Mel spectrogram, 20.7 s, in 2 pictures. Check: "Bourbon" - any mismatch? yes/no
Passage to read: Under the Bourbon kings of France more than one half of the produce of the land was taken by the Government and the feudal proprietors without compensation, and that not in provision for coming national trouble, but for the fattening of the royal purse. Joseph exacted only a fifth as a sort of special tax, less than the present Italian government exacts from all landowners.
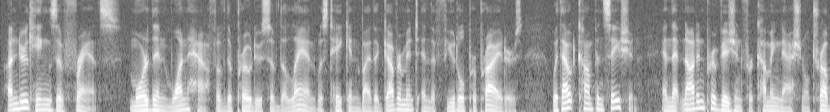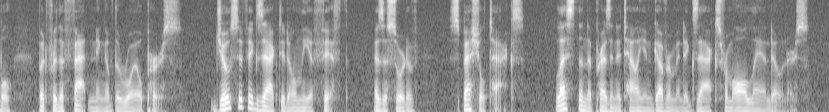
yes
